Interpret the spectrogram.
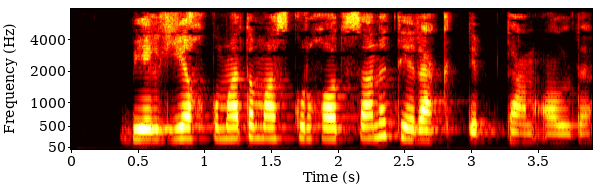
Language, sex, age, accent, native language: Uzbek, female, 25-34, Namangan, Uzbek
